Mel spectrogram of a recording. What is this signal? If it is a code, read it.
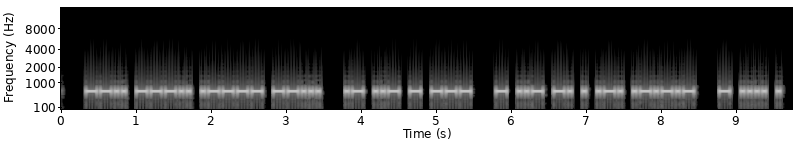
Morse code, heard as a keyed tone, about 24 wpm, 610 Hz. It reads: Z817 AUTO TUNER. THE
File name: 2011-07-mp3 / n24 QRP OTAKU 25wpm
